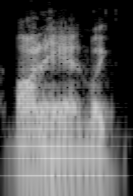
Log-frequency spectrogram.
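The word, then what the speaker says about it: Monaghan: How do you pronounce his last name? Monahan, like Dominic Monahan from Lost.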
